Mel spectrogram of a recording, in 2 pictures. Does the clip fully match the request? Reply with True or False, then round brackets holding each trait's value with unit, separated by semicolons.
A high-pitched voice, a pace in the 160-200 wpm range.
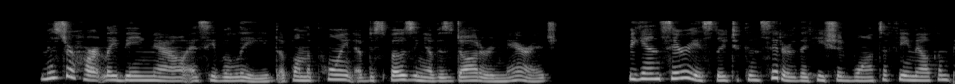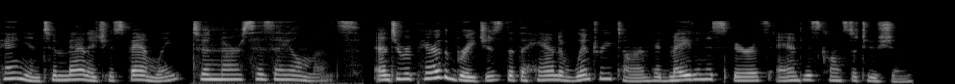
True (195 Hz; 175 wpm)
